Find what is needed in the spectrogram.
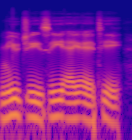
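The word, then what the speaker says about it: mu'jizat: They called the works God did as proof of his prophet's truthfulness evidentiary miracles, mujizat. Pronounced mujizaat, and those effected by friends of God marvels, karamat, pronounced karamaat.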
